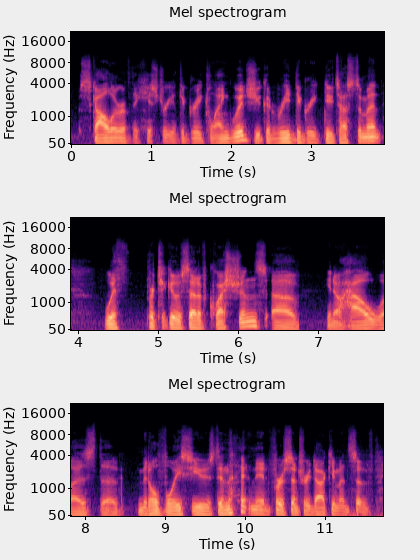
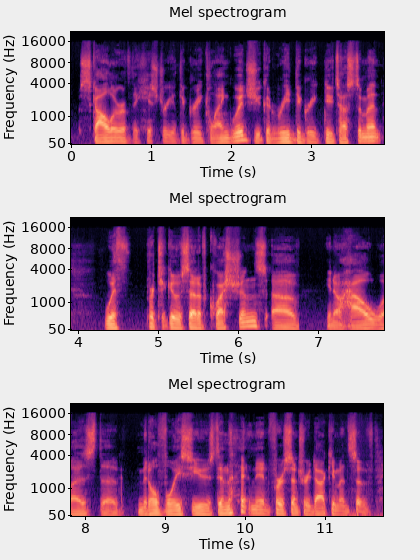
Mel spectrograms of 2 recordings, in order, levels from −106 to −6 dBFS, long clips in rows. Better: second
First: muffled; slightly; fading above 3.5 kHz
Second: none

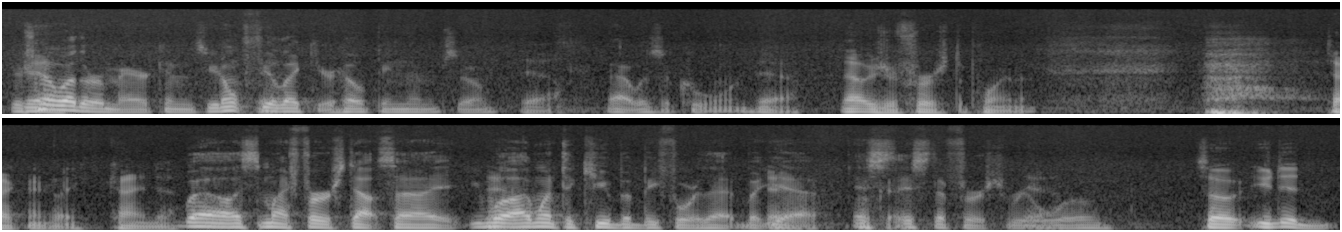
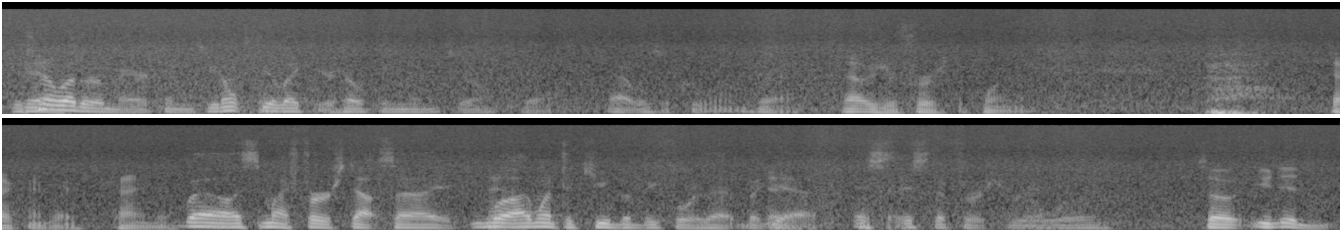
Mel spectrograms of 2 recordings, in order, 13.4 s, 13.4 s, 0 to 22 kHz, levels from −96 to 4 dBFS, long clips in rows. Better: first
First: hiss; faint; throughout; 25 dB below the speech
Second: hiss; loud; throughout; 7 dB below the speech

